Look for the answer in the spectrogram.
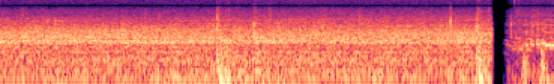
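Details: Steady vehicle engine and road rumble with a brief gap near the end; no animal calls are heard.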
